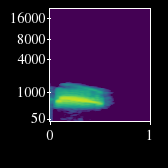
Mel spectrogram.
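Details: Spotted dove used as a trapping lure, recorded live on a smartphone in rainy-season rice fields in Roi Et, Thailand, in the liu fueang style. One low, steady hollow coo of about half a second, slightly falling at the end, with a silent background.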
